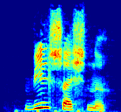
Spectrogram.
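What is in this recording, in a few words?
"вильшасьны", Komi, female; audio dict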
